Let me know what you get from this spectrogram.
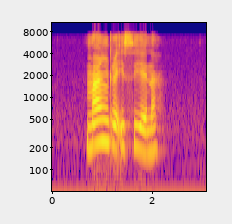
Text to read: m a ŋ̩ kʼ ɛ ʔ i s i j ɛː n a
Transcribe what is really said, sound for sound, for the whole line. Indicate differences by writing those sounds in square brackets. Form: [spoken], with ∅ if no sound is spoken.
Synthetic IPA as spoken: m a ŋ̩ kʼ ɛ ʔ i s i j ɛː n a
